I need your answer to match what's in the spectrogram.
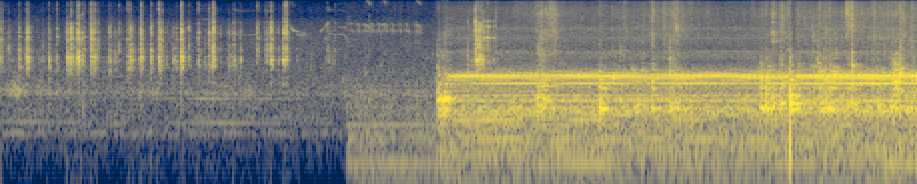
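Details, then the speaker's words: BSA motorcycle petrol tank turning on a mixer during refurbishment: steady drone with dull irregular knocks a few times a second from a large loose cup of fiberglass resin inside, too big to exit the filler hole. "the clunking noise you can hear is a big cup of fiberglass resin that's still inside the tank that's come loose it's too big to come out through the fuel filler hole"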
